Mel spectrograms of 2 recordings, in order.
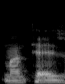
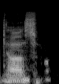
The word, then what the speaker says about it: Montas: I hate to start it off talking about, the injuries, but this guy Montez, or how you pronounce his name, Montas. Montas. Montas.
